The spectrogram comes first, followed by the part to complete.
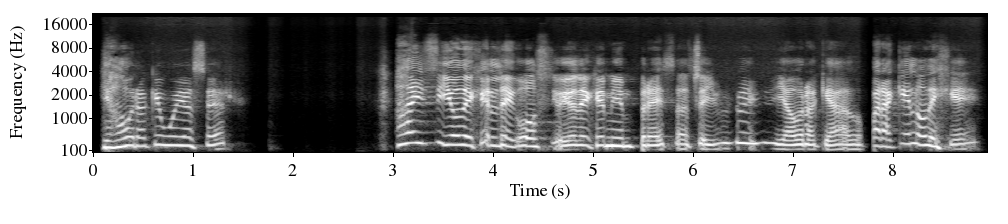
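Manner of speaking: high whiny mock lament; a hammed-up self-pitying complaint, high; lamenting disciple. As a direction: wail like a man who lost everything.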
